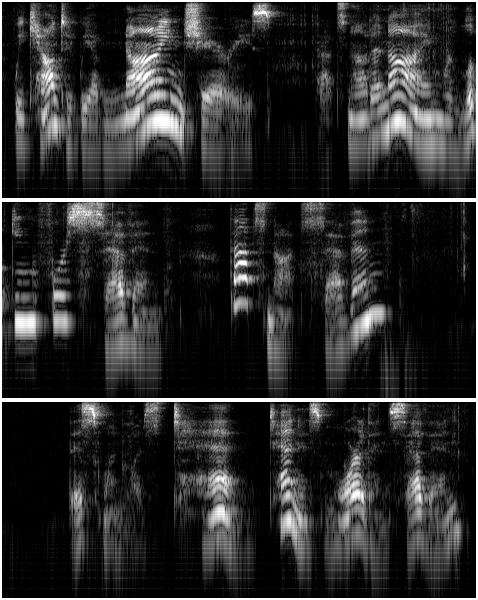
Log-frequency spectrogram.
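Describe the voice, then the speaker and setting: A young female teacher reads a counting book aloud to small children. She counts slowly in a sing-song voice, dropping into playful whispers and jumping up in pitch with excitement.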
